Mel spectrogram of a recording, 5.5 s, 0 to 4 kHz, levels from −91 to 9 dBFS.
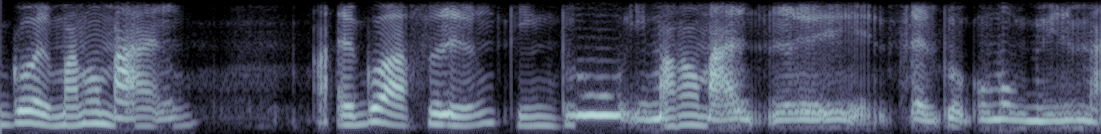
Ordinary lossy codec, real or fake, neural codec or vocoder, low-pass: Opus, 24 kbps; fake; autoencoder, 44.1 kHz, a latent of 192 numbers a frame, MeloTTS; 3.6 kHz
